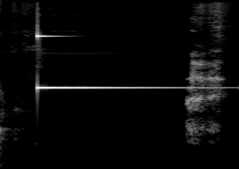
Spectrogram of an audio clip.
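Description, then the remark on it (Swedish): Glasses clink in a toast: a single bright clink rings out sharply, then hums with a clear, sustained tone that slowly fades over more than a second, followed by a soft breathy exhale. “så vi får väl skåla? Vi får eh, skåla och gå vidare helt enkelt. Skål!”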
